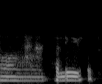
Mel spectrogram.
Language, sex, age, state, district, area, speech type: Assamese, male, 60+, Assam, Majuli, urban, conversation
